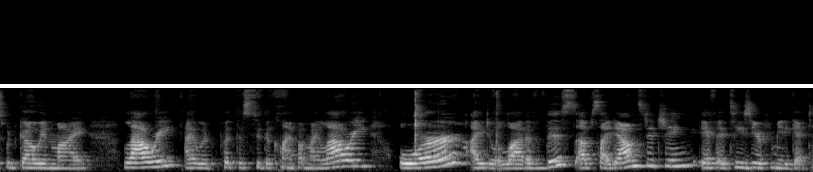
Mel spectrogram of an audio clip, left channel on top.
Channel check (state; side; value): silent; left; digital silence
